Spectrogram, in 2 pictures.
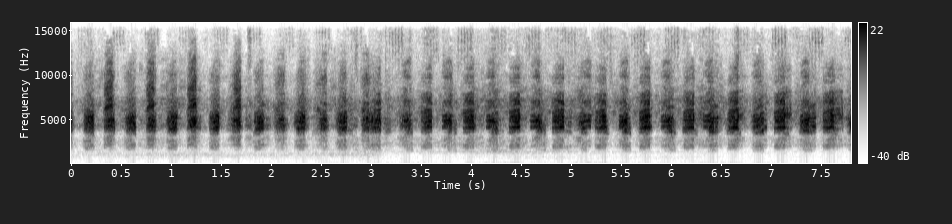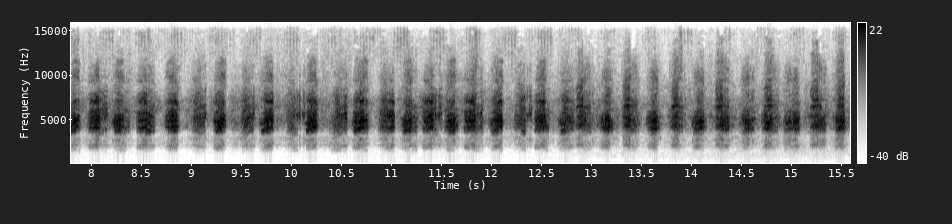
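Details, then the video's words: Singing male grey cicada (Cicada orni) at Mecina Bombarón, Andalucía, Spain, on 7 July 2022, gives a rapid series of harsh, rasping pulses, about two each second. "Cicada orni, singing male"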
